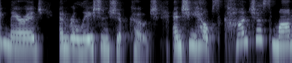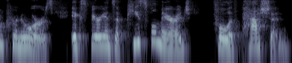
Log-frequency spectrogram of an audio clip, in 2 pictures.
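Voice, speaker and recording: A middle-aged woman hosting an interview podcast, speaking in an effusive, emphatic and enthusiastic way. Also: fairly high pitch. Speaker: podcast host.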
